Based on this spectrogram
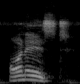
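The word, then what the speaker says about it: honest: प्रयोग होता है, जैसे जिन शब्दों में एच साइलेंट रहता है उनसे पहले एन का प्रयोग होता है, जैसे an hour, an ऑनेस्ट मैन, an hour, N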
